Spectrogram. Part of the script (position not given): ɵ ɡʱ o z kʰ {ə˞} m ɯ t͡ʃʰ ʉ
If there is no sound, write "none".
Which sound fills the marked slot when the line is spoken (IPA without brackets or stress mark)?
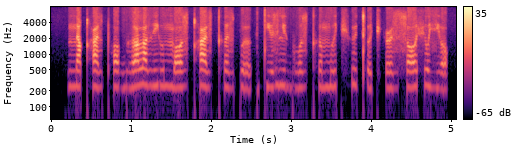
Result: ə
